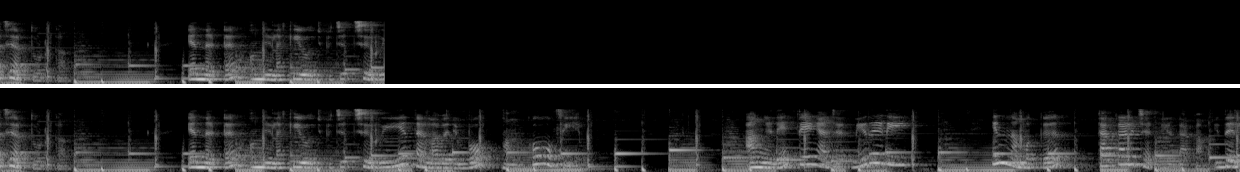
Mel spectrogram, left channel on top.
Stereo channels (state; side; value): drops out; left; at 3.9 s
